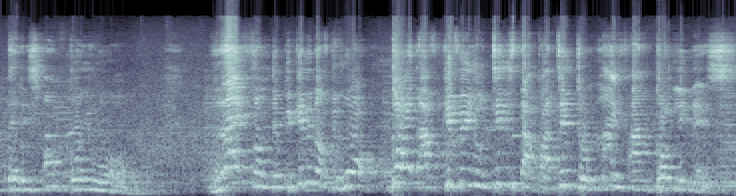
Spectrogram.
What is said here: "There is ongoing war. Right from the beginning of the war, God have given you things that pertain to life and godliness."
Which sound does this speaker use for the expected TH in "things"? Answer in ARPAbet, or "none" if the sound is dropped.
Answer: T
